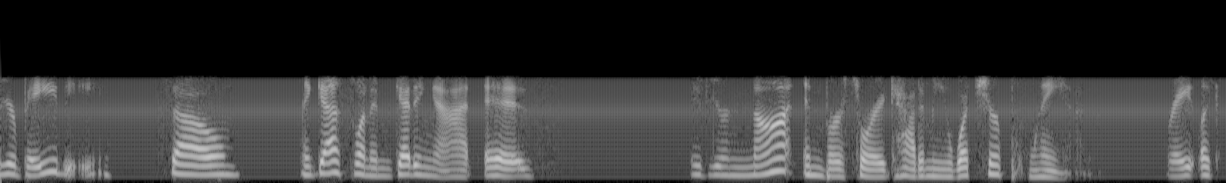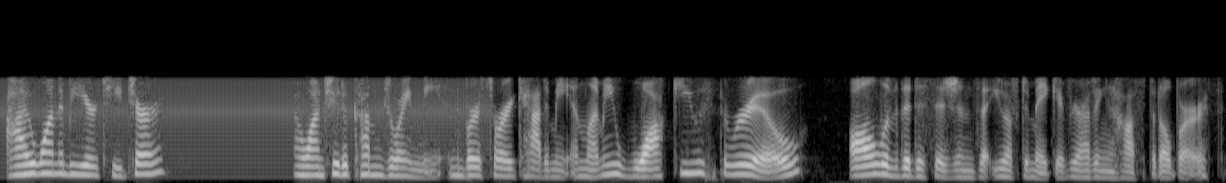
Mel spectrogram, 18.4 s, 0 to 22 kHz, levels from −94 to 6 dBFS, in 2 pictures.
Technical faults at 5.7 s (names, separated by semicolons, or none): mains buzz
